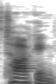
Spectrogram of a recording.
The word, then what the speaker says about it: talking: And remember, talking is spelled with an L. Yes, talking.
